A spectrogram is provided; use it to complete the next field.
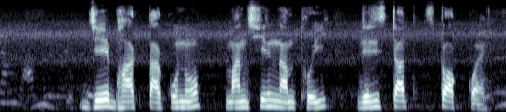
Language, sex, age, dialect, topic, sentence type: Bengali, male, 18-24, Rajbangshi, banking, statement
